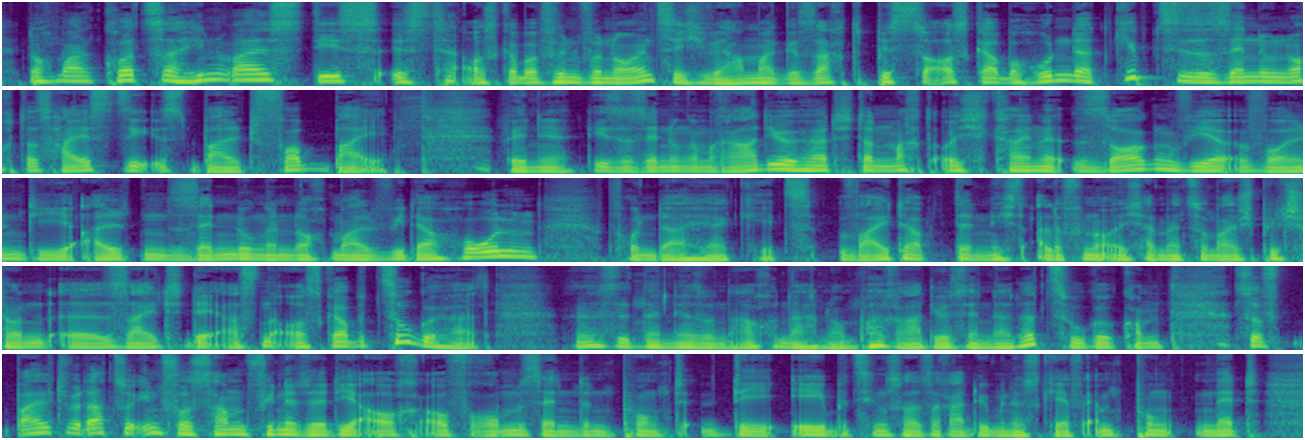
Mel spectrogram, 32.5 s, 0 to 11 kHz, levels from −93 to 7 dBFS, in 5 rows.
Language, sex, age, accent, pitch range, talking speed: German, male, 10-29, German, 95-120 Hz, 170 wpm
